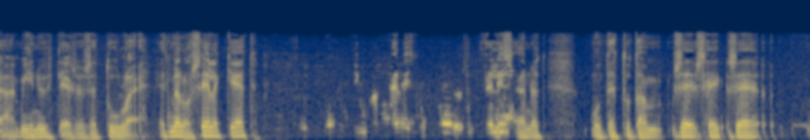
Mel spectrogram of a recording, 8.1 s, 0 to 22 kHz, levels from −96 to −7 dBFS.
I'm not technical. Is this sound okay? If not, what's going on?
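No, it isn't quite right. The first problem is the other side's voice leaking through. A second voice can be heard from 2.62 to 3.09 s, then in short scraps at 3.44–3.48, 3.81–3.87, 4.40–4.48, 4.74–4.82 and 4.99–5.14 s. Most are faint, but the one at 4.40 s is slightly louder than the main talker and the one at 4.99 s is nearly as loud. The likely cause is that the talker's device played the caller on a loudspeaker and the echo canceller failed to clean it out of the microphone.

The second problem is speech suppressed in double talk. Between 3.21 and 5.21 s the main voice repeatedly drops away, at its worst almost to silence, for about a second and a half in total. This likely happened because both people spoke at once and the echo canceller, unable to tell them apart, turned everything down together.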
